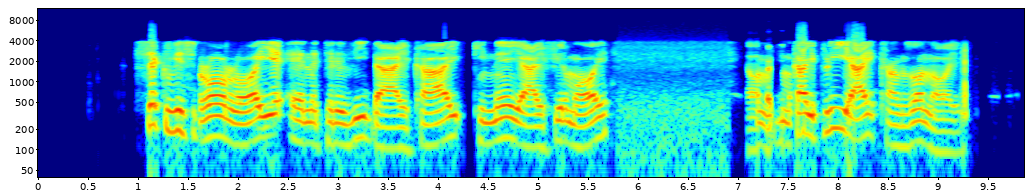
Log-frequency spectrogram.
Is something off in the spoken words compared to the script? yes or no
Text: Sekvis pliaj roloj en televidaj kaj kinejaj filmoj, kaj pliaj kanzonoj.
yes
